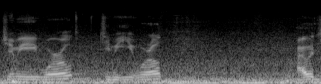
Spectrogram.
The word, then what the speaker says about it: Jimmy Eat World: Do you emphasize eat? I think I emphasize eat, Jimmy Eat World. Or is that world? I don't know. It's a light emphasis on eat, majority on world.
